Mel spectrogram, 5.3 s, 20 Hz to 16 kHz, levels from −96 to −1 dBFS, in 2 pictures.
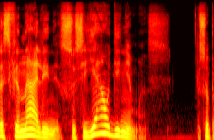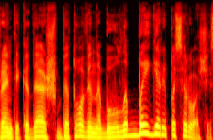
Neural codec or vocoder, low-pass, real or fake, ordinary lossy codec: none; 14.4 kHz; real; AAC, 96 kbps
